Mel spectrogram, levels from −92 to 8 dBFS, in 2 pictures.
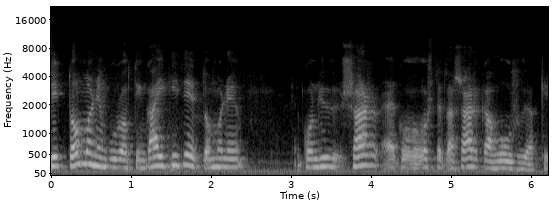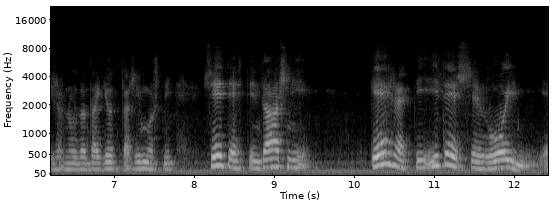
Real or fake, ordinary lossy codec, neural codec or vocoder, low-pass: fake; Opus, 32 kbps; vocoder, 24 kHz, 100 mel bands, Vocos; 10.8 kHz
